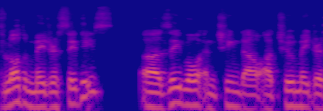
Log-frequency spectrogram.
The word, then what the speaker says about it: Zibo: But this 22 years in China, I lived in this Shandong province, both Zibo, and actually the correct pronunciation is Zibo.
